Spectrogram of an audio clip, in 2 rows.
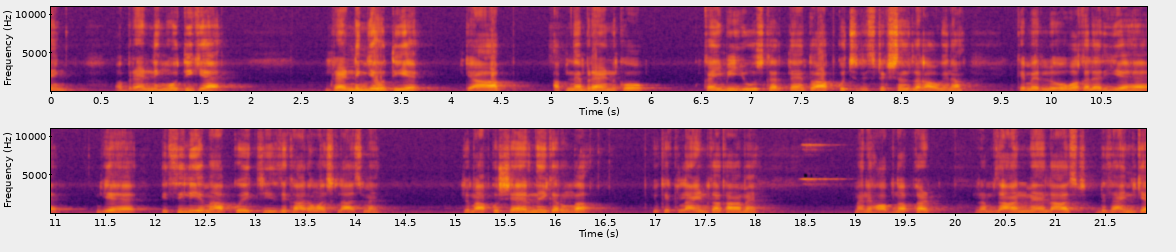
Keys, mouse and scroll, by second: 13.5 click, 16.2 click.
